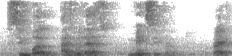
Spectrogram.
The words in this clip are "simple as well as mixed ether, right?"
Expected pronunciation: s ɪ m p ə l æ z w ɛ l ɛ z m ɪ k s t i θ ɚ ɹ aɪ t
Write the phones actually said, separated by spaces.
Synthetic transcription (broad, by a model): s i m p ə l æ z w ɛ l ɛ z m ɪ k s i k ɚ ɹ aɪ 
